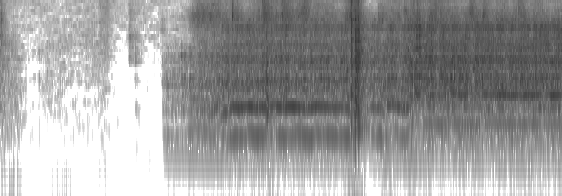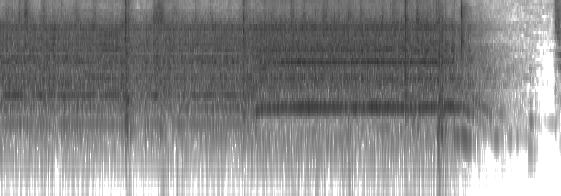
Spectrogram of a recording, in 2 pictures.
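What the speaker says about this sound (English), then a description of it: "I'm just going to put this on my mixer and mix these until well blended." A stand mixer whirs steadily as it blends wet cookie ingredients for pumpkin cookies in a mixing bowl, a loud continuous motor drone with a brief pitch shift midway, starting and stopping cleanly with no talking.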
